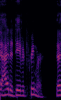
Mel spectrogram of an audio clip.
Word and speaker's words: Priemer: say hi to David Priemer. Did I say it right? You got it. Yeah, absolutely. You know, being Canadian, people want to Frenchify it for some reason.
